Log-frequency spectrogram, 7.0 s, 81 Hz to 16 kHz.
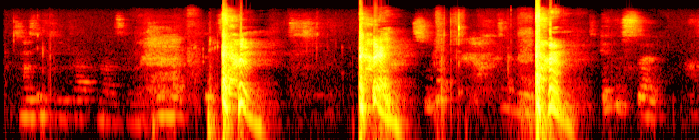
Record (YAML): three_cough_length: 7.0 s
three_cough_amplitude: 32768
three_cough_signal_mean_std_ratio: 0.25
survey_phase: beta (2021-08-13 to 2022-03-07)
age: 45-64
gender: Male
wearing_mask: 'No'
symptom_none: true
smoker_status: Never smoked
respiratory_condition_asthma: false
respiratory_condition_other: false
recruitment_source: REACT
submission_delay: 1 day
covid_test_result: Negative
covid_test_method: RT-qPCR
influenza_a_test_result: Negative
influenza_b_test_result: Negative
